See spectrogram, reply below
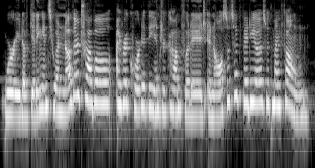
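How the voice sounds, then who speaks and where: Casting: female narrator, high voice, scripted first-person storytelling over faint music. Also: moderate pace.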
